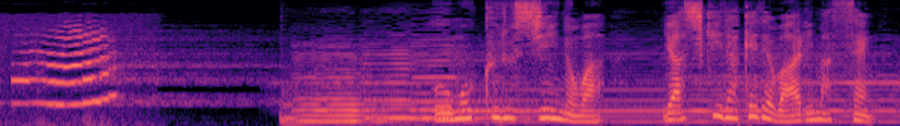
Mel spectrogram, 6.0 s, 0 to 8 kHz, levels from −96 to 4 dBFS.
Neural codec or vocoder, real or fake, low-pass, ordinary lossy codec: none; real; none; none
